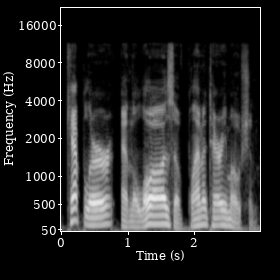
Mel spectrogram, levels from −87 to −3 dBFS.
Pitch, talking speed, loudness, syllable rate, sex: 120 Hz, 140 wpm, -18 LUFS, 4.4 syllables/s, male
